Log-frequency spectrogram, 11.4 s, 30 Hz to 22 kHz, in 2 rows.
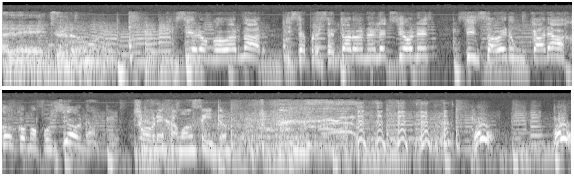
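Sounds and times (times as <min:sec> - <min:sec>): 
speech: 0:00.1 - 0:01.2, 0:02.0 - 0:11.3
laughter: 0:08.0 - 0:10.4
dog barking in sharp yappy barks: 0:10.4 - 0:11.3.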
